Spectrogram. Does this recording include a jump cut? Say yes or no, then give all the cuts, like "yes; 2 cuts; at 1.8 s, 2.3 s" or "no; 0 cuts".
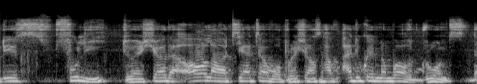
yes; 1 cut; at 1.1 s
